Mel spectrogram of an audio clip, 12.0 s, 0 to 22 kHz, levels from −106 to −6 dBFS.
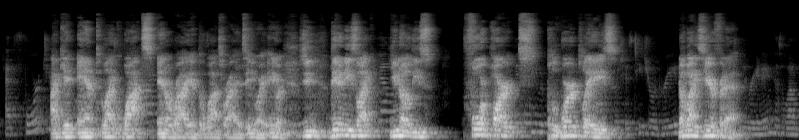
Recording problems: off-mic speech; far
room echo; noticeable; dies away in 0.4 s
voice in the background; faint; throughout; 30 dB below the speech

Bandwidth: 14.5 kHz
